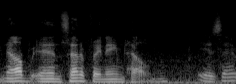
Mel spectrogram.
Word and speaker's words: Houghton: It's an English name, and it's in England it's pronounced Houghton, Houghton.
